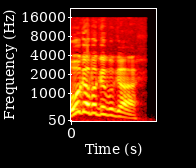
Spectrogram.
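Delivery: very loud, high, spooky boogeyman holler. Retelling how an enemy gave itself away: imitating an enemy's scare cry. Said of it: "he could have totally snuck up on me if he didn't go".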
